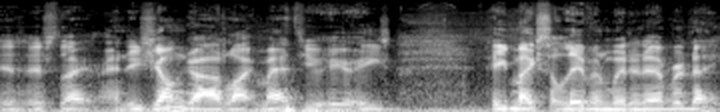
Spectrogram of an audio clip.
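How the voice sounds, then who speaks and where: A man's fairly low voice in a South Carolina accent, fairly quick and fairly even in intonation, with audible room echo. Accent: US Southern, South Carolina. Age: 60s. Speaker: tournament crappie angler. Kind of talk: casual interview chat. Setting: fishing expo.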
